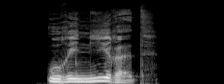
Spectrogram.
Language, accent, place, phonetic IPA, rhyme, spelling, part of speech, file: German, Germany, Berlin, [ˌuʁiˈniːʁət], -iːʁət, urinieret, verb, De-urinieret.ogg
- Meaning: second-person plural subjunctive I of urinieren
